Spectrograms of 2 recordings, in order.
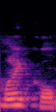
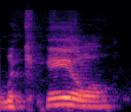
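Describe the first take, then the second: First: The name is said like the English name Michael. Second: The name is said as Mikhail, not as Michael. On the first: The speaker calls it wrong. "Not Michael" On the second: The speaker calls it right.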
